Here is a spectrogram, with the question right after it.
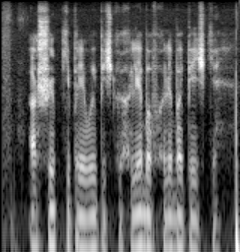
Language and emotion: Russian, neutral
